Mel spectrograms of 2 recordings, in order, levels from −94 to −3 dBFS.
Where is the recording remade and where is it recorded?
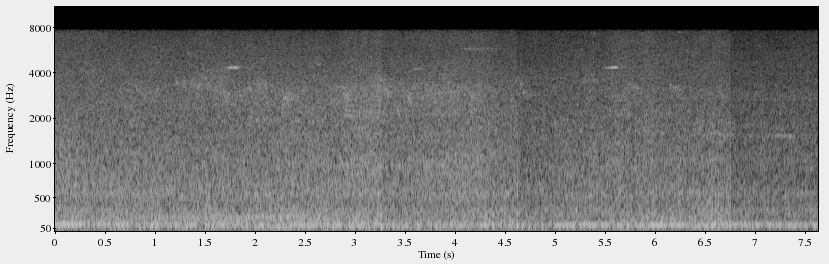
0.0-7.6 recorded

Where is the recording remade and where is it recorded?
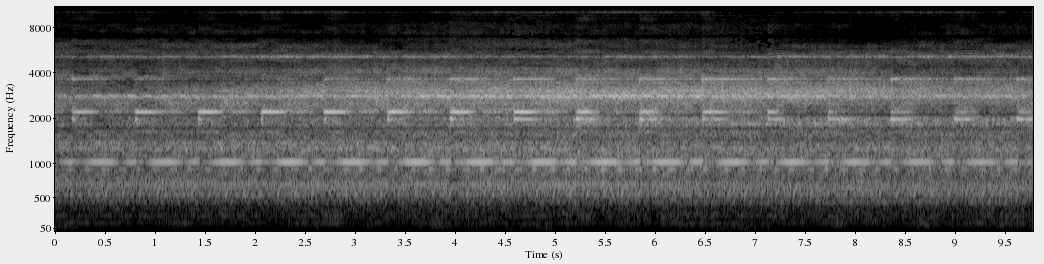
0.0-4.5 remade; 4.5-5.0 recorded; 5.0-6.6 remade; 6.6-7.2 recorded; 7.2-9.8 remade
